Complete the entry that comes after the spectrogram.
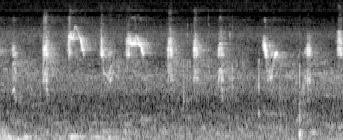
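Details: Eurasian nuthatch chirping: a quick series of short, high, sharp chirps and a few brief downslurred notes, spaced irregularly about every quarter second, over a faint low rumble.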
